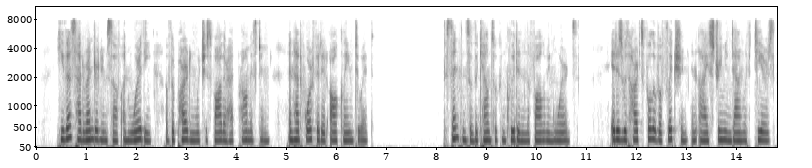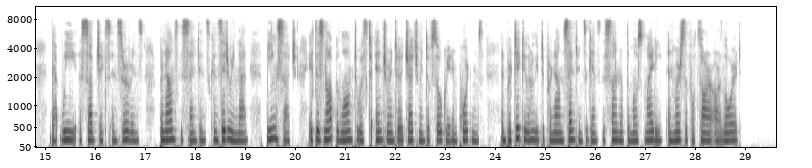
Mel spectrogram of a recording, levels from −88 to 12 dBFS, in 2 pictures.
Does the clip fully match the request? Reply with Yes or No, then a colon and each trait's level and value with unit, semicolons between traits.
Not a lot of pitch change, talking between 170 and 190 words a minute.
Yes: narrow, 1.5 semitones; average, 180 wpm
